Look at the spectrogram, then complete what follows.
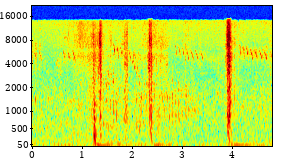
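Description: Garden spades cutting into soil: three sharp strikes a second or so apart. A small bird twitters faintly twice in between.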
